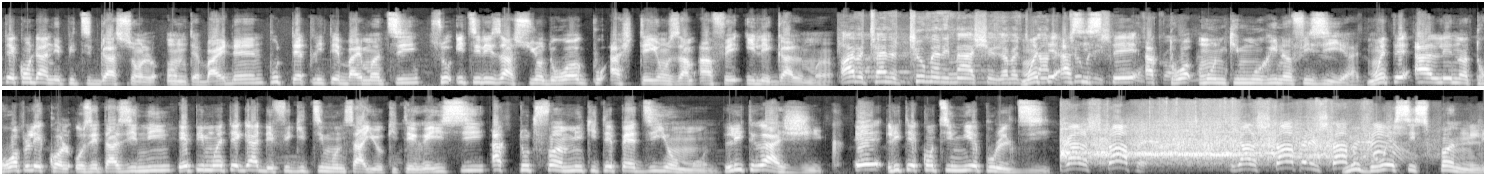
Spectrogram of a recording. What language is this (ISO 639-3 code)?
fra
